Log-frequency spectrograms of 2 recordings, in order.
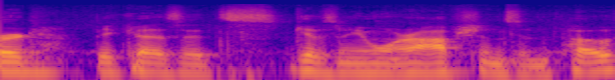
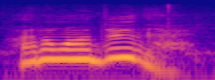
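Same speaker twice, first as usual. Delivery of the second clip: higher take; 4 dB louder, much faster than usual. Retold or imitated. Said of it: "as Chris Bowden said".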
